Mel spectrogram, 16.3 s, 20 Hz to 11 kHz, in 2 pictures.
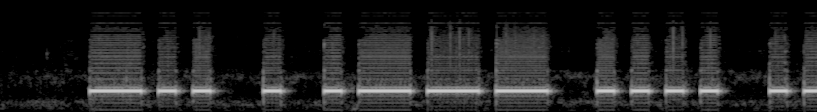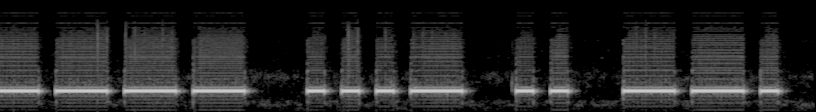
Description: Morse code, heard as a keyed tone, about 7 wpm, 660 Hz. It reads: DE JH1VIG
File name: jh8cbh / 2022cw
